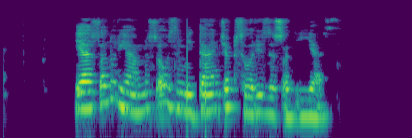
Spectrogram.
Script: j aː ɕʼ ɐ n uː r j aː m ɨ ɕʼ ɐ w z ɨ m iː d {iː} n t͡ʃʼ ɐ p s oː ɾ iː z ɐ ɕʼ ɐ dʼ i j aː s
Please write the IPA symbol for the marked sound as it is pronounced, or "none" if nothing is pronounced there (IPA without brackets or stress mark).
aː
